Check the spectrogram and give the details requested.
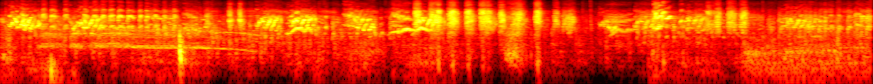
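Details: Budgerigars in an outdoor aviary set in a forest environment, eating seeds: dense overlapping chatter of warbles and sharp chirps, with brief pauses in the calling.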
